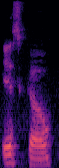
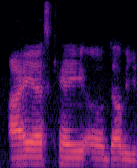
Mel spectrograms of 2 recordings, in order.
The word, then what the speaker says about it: Isko: ISKOW. Did I spell that wrong? Isco. You did. So I used to say Iskow all the time, and I was getting.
